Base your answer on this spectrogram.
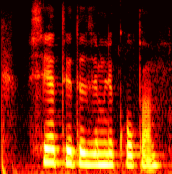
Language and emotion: Russian, neutral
